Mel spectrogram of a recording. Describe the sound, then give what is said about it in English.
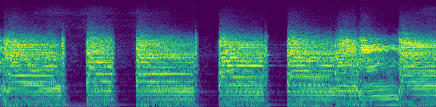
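An overdriven electric guitar through a Plex Drive amp profile on its Crunch setting plays crunchy chords in short bursts with brief gaps between them, loud and gritty with a thick, saturated tone and a bendy note near the end. “Number two is crunch or overdriven. This one's called Crunch.”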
